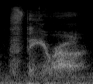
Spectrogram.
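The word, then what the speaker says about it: Feyre: Thorns and Roses, follows Thera. So this is immediately where I got stuck, because Thera is spelled F-E-Y-R-E, and the way that I was first pronouncing it, in my head at least, was fairy.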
